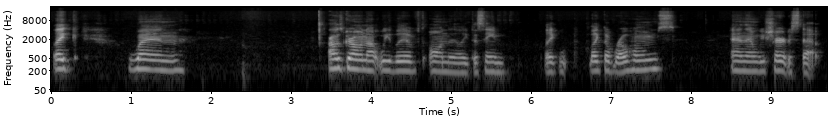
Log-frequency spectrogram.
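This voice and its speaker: A woman's voice: mid-range voice, level tone, slow, pauses often, no echo. A woman co-hosting a casual mom podcast, rambling and filling her talk with "like". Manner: rambling, heavy use of "like". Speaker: podcast co-host. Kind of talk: casual chat.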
